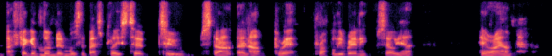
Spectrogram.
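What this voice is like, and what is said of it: Northern English, Liverpool-like accent. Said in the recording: “your accent sounds um, more to the north of England. ... hear the Liverpool accent.”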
